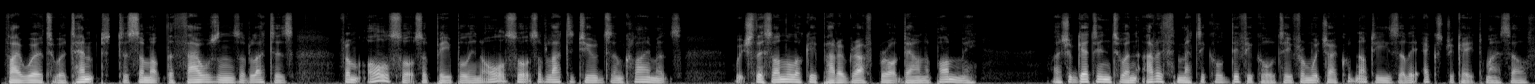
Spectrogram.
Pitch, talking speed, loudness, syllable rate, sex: 100 Hz, 185 wpm, -21 LUFS, 5.6 syllables/s, male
